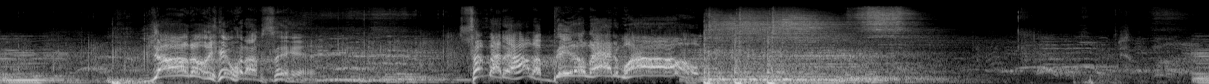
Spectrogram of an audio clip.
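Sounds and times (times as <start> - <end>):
bass drum hits: 7.0 - 9.5
cymbals: 7.0 - 9.7.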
